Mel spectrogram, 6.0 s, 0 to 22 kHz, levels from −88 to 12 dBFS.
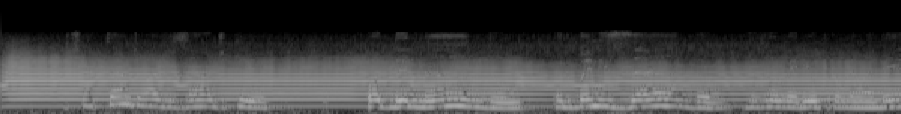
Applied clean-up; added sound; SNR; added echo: none; Trumpet; -2 dB; none.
